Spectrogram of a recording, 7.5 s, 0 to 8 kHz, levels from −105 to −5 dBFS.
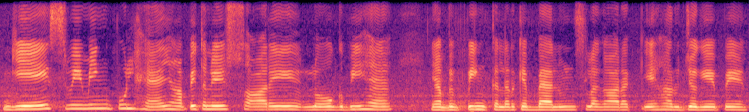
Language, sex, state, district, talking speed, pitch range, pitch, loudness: Hindi, female, Haryana, Rohtak, 175 wpm, 200-230 Hz, 210 Hz, -16 LUFS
